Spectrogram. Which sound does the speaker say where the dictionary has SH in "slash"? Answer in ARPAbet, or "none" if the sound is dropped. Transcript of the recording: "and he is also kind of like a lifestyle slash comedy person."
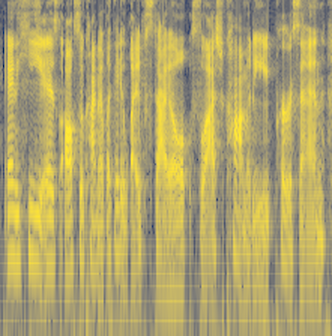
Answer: SH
